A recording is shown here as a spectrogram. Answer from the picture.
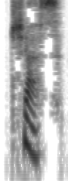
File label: "Chess", English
